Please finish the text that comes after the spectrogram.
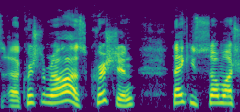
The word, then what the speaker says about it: Cristian Morales: And I'm Cristian Morales. That's how you pronounce it, by the way.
